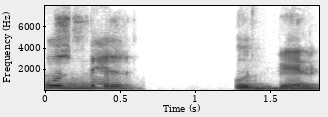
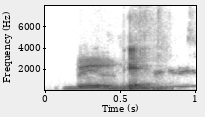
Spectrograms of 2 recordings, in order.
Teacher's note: উদ্বেল, কারণ এখানে এই বটা ফলার আগে সন্ধিতে বিচ্ছেদ ছিল, ফলে সন্ধির মাধ্যমে যেটা ফলায় পরিণত হয় ওই ব ও উচ্চারণে অবিকৃত থাকে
